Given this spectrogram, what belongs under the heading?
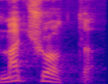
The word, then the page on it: machota: provençal; machouoto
